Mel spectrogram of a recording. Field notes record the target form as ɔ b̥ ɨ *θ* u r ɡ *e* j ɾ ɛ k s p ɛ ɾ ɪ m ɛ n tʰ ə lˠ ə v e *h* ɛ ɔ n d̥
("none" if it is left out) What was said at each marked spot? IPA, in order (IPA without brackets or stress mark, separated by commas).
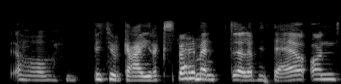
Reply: θ, a, θ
